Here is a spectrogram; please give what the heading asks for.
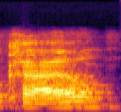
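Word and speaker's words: Cyle: Uh Southampton have announced uh Kyle. All right. It's interesting. So I presume it's Kyle, but it's C Y L E. Would you say that's Yeah, still Kyle.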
